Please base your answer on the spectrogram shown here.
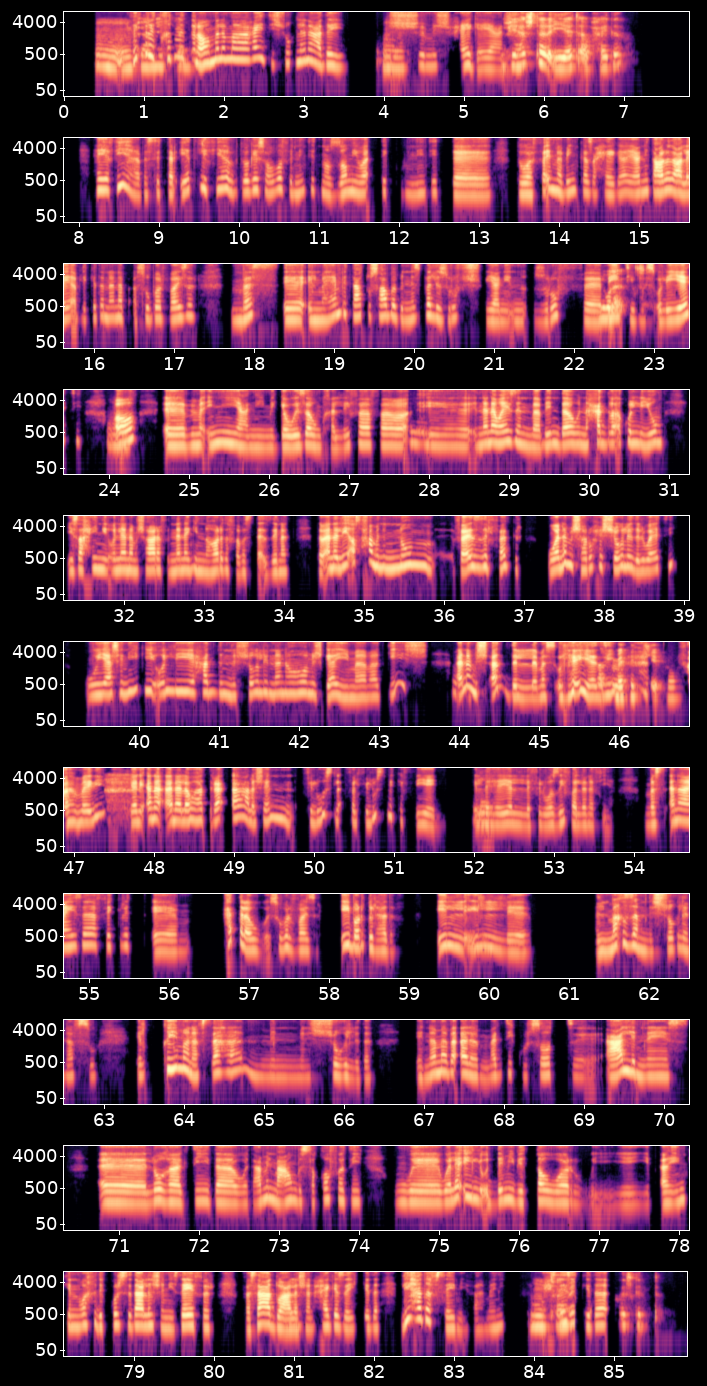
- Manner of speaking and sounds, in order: other background noise; in English: "supervisor"; laughing while speaking: "فاهماكِ"; laughing while speaking: "أنا مش قد المسؤولية دي فاهماني؟"; in English: "supervisor"; in English: "كورسات"; in English: "الCourse"; unintelligible speech
- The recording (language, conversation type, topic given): Arabic, advice, شعور إن شغلي مالوش معنى
- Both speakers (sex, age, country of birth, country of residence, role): female, 30-34, Egypt, Egypt, user; female, 35-39, Egypt, Egypt, advisor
